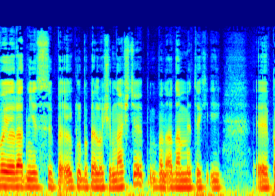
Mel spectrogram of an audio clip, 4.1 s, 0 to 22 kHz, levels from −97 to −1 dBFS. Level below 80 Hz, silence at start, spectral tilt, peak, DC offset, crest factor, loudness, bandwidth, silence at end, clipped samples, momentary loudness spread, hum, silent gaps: -38 dBFS; 0 s; -7 dB/octave; 0 dBFS; under 0.1%; 16 dB; -17 LUFS; 12.5 kHz; 0 s; under 0.1%; 9 LU; none; none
